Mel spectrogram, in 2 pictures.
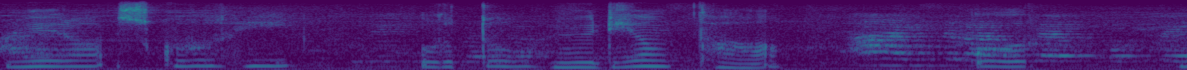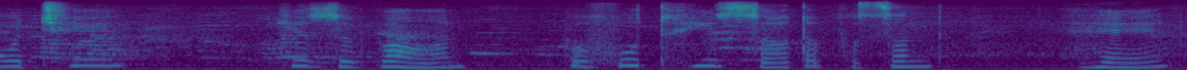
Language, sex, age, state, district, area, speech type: Urdu, female, 18-30, Uttar Pradesh, Gautam Buddha Nagar, urban, spontaneous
